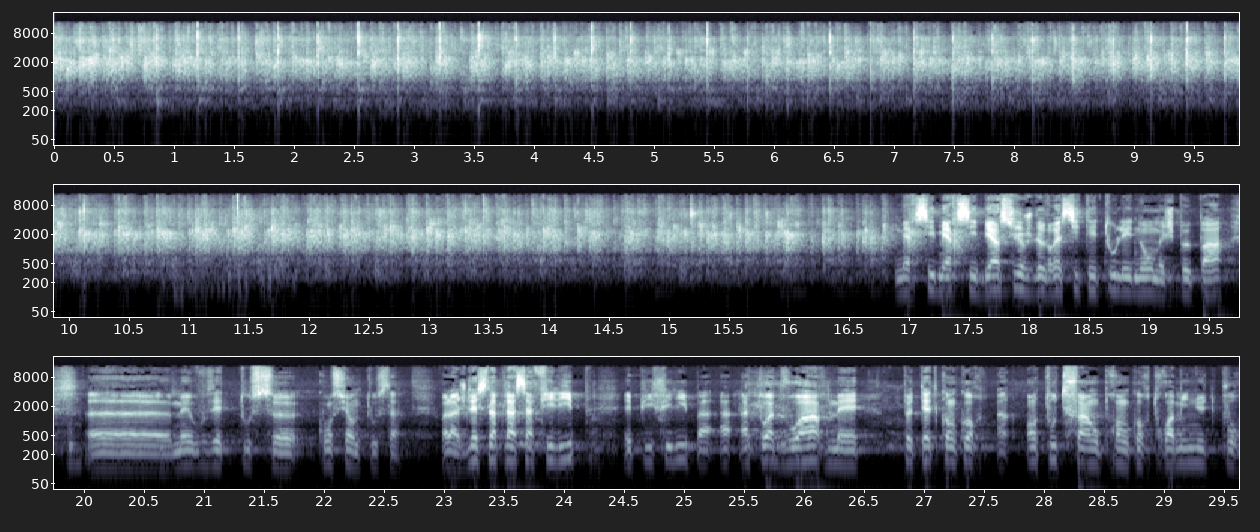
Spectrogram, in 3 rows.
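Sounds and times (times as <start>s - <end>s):
audience applause: 0.0s - 17.6s
speech: 16.9s - 29.6s.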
